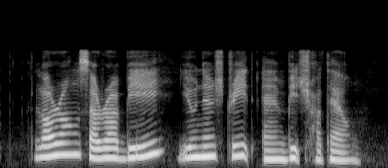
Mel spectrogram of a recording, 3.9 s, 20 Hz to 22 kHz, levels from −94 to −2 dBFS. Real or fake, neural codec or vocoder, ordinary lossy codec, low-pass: fake; vocoder, 44.1 kHz, 128 mel bands, Pupu-Vocoder; none; 7.2 kHz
